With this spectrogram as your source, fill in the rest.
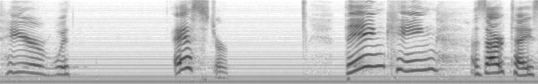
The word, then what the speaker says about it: Xerxes: King Xerxes, and it says Azarias, but Xerxes is how it's pronounced in ours.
